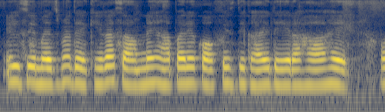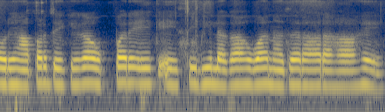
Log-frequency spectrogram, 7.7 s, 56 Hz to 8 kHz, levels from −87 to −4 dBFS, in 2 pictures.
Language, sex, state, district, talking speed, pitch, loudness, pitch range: Hindi, female, Rajasthan, Jaipur, 200 wpm, 190 Hz, -16 LUFS, 185-200 Hz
